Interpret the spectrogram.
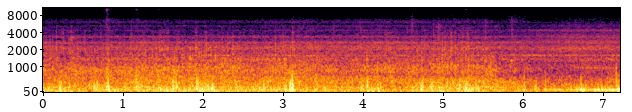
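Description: Passenger train running, heard from on board: a steady rumble of wheels on track with a few short knocks.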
